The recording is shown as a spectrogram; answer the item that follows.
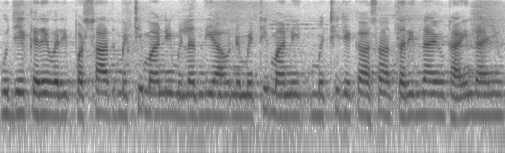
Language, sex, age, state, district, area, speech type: Sindhi, female, 45-60, Rajasthan, Ajmer, urban, spontaneous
